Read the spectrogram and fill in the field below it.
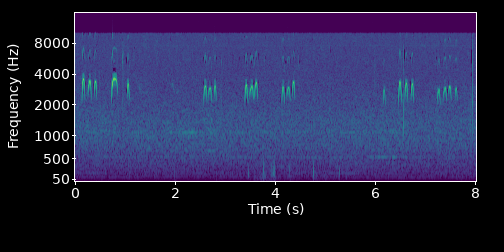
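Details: A lone, abandoned female mallard duckling, found shivering and weak near ponds and cared for at home, peeps in high, thin bursts of three or four notes, with pauses between.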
